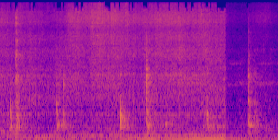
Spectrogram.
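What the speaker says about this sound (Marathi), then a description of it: "आता भाजी मिक्स करूया छान अशी मिक्स करून घेऊया" Potato vegetable filling for Mumbai-style vada pav is stirred and mixed in a pan, with scraping spoon strokes at irregular intervals over a steady low sizzle, fairly close, with no talking.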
